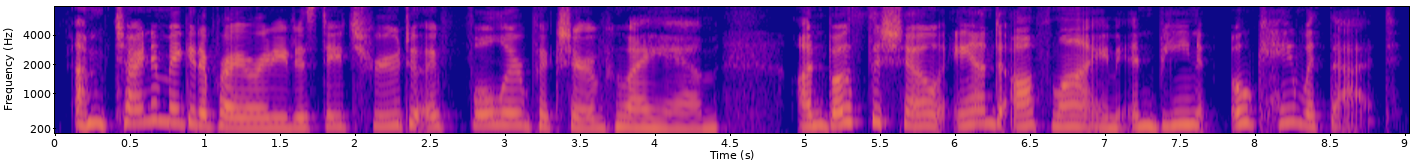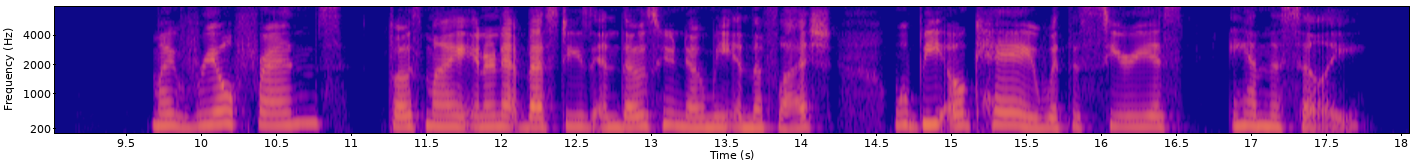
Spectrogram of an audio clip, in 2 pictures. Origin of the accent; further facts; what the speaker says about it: Seymour, Indiana, United States; my little hometown paper from where I grew up in Seymour, Indiana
